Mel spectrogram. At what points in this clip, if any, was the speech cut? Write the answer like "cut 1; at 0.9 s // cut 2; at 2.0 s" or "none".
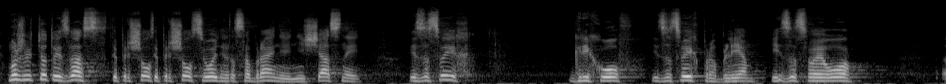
cut 1; at 1.5 s // cut 2; at 2.3 s // cut 3; at 6.4 s // cut 4; at 7.7 s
